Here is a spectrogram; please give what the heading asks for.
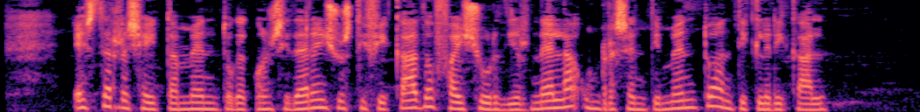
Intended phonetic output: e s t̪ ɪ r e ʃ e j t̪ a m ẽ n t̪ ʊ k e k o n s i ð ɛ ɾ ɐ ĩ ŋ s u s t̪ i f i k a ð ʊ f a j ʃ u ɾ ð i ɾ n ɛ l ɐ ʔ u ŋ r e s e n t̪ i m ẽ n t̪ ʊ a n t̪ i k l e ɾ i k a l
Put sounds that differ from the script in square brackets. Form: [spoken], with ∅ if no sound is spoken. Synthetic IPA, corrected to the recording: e s t̪ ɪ r e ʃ e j t̪ a m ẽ n t̪ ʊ k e k o n s i ð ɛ ɾ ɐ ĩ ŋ [ʃ] u s t̪ i f i k a ð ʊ f a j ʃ u ɾ ð i ɾ n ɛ l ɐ ʔ u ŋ r e s e n t̪ i m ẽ n t̪ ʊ a n t̪ i k l e ɾ i k a l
